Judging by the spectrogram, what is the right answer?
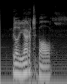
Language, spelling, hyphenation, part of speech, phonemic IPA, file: Dutch, biljartbal, bil‧jart‧bal, noun, /bɪlˈjɑrtˌbɑl/, Nl-biljartbal.ogg
- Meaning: billiard ball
